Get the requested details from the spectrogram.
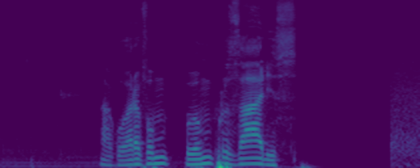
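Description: A young man speaks close to a microphone with animation.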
